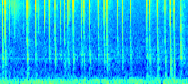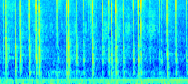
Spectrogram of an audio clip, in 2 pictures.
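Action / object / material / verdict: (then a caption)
tap / plastic water bottle, partly filled / plastic / none. A large clear plastic Levissima mineral water bottle with a green cap, partly filled with water, is held in one hand and tapped rapidly with long dark-painted fingernails. The sound is a quick, irregular run of sharp, bright clicks and ticks that die away almost at once, over a steady low hum.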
